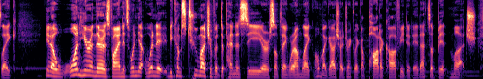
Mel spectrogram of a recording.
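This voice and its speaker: This man's voice sits at a medium pitch, with lively intonation and an animated tone. He speaks at a very fast pace. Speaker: podcast host, small business owner and maker. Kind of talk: casual chat.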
